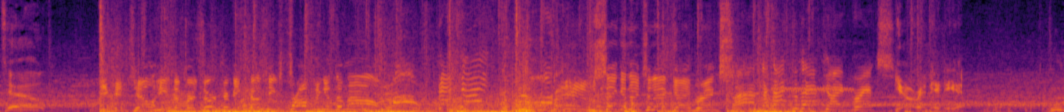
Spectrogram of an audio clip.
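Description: Armoured players collide with heavy thuds.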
